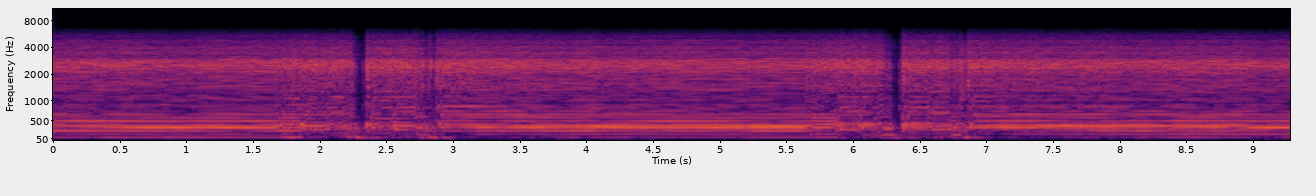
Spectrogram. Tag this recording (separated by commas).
Music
